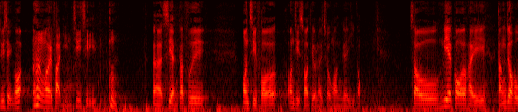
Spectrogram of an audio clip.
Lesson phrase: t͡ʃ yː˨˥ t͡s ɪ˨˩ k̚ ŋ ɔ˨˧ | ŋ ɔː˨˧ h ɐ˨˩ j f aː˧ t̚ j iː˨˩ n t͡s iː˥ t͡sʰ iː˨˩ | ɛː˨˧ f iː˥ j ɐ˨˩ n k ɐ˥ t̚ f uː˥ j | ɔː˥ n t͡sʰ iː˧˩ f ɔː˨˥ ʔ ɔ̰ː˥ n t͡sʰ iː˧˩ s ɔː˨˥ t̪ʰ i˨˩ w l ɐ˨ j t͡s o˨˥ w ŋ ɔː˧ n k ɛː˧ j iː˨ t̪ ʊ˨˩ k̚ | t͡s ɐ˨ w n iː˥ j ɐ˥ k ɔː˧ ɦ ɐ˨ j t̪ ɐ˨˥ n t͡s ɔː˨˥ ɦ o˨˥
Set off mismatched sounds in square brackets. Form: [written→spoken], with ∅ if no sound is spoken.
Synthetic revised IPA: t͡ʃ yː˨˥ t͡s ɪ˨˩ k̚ ŋ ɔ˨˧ | ŋ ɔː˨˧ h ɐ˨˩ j f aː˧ t̚ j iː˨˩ n t͡s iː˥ t͡sʰ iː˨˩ | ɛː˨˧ [f→s] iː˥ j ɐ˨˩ n k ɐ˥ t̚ f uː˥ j | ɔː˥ n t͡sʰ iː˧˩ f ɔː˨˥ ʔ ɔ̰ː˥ n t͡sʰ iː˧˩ s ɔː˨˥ t̪ʰ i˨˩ w l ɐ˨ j t͡s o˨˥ w ŋ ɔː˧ n k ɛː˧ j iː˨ t̪ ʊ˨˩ k̚ | t͡s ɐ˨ w n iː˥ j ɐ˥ k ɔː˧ ɦ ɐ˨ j t̪ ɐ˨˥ [n→ŋ] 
